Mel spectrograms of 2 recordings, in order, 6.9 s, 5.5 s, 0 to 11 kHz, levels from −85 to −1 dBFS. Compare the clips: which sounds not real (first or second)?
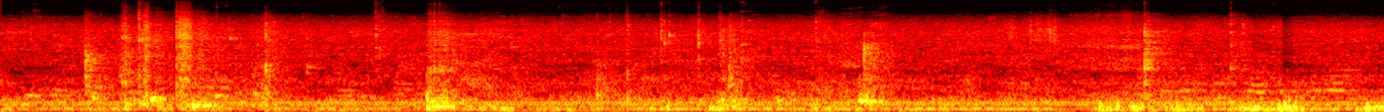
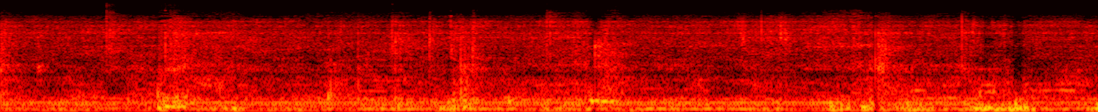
second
